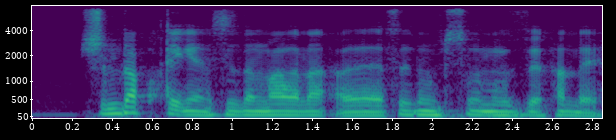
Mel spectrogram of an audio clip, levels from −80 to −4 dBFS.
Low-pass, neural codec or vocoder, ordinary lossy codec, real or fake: 7.2 kHz; codec, 16 kHz, 1 kbps, FunCodec, trained on Chinese and English, 50 frames a second; AAC, 48 kbps; fake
